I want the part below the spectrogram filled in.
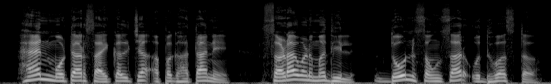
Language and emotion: Marathi, neutral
